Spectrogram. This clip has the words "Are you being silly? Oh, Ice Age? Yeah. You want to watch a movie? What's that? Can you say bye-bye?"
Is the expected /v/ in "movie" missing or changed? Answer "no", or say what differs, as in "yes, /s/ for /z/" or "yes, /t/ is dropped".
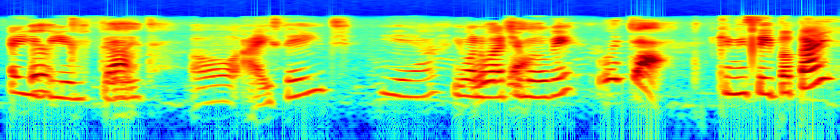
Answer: no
